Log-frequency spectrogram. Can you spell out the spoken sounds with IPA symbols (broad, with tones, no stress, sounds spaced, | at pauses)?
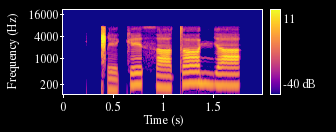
ǁ e˨ k e˦ θ a˧ t ʌː˦ nʲ a˦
